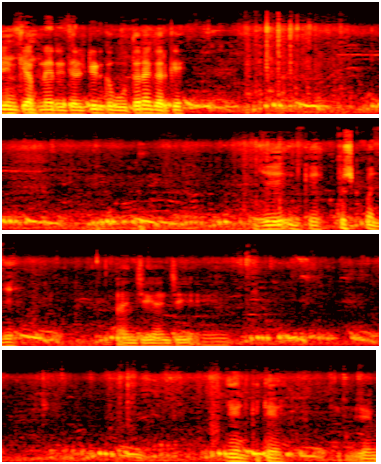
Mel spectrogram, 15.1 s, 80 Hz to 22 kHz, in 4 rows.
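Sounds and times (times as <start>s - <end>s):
pigeons cooing: 0.0s - 15.0s.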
